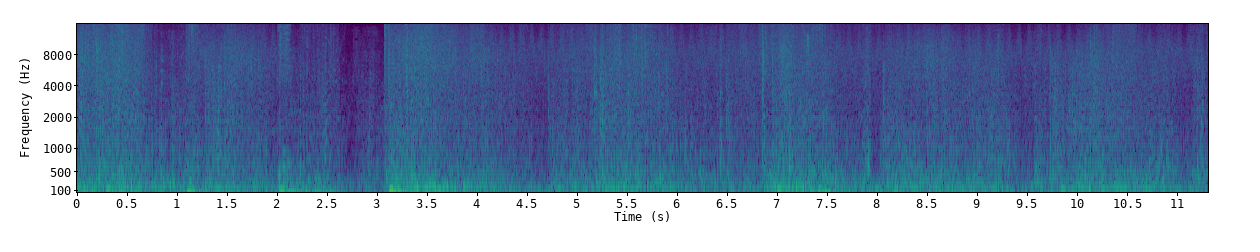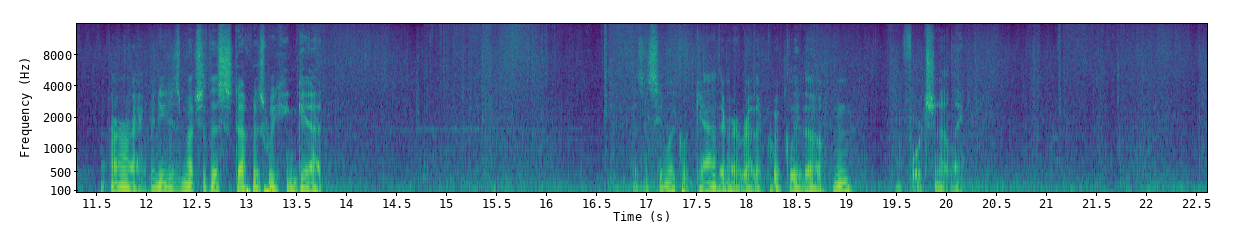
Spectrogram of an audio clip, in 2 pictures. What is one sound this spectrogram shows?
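A mining laser hums steadily.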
